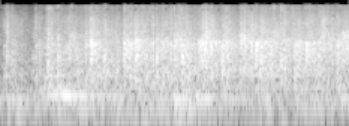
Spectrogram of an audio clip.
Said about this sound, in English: Let's give Professor Weimhuer a warm welcome.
